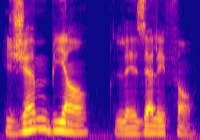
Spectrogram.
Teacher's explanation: if we put a word with a vowel in front of it like éléphant, elephants of course, the S in les is heard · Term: liaison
